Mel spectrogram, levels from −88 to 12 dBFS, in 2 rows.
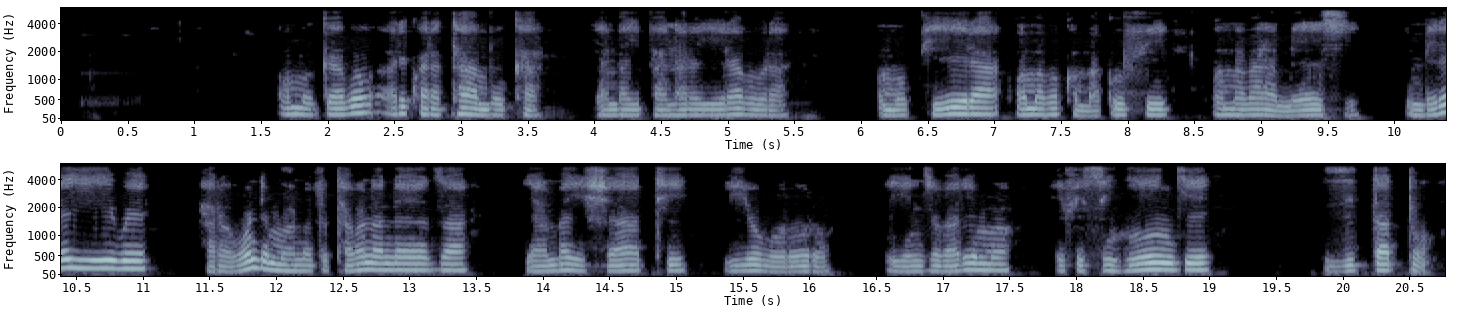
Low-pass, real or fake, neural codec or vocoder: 5.4 kHz; real; none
